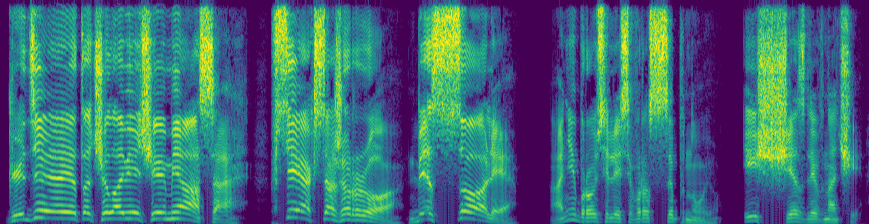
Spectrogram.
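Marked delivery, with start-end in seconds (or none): 0.0-5.2 huge high roaring monster threat; berserker roar. A narrator's reading. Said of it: "заорал страшным голосом".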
